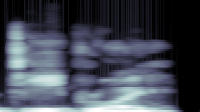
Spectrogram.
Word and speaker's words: de Broglie: Next, calculate the de Broglie wavelength. That's how it's pronounced.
